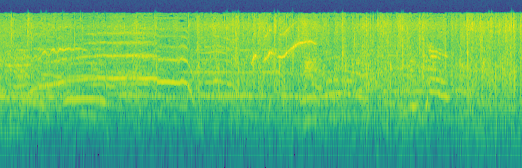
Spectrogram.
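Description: Several men clap their hands in an echoing hall.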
